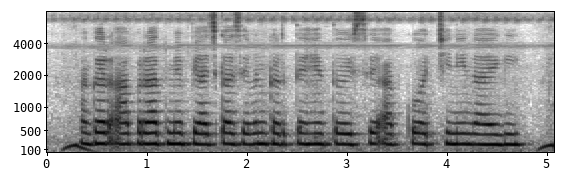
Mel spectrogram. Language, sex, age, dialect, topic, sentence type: Hindi, female, 18-24, Kanauji Braj Bhasha, agriculture, statement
